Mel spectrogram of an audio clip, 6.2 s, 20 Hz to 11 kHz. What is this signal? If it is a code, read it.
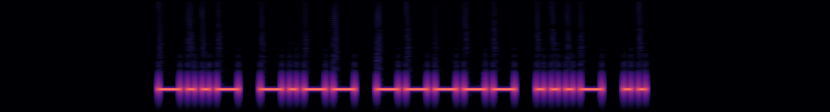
Morse code, heard as a keyed tone, about 22 wpm, 700 Hz. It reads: XY0VI
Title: Code Groups - 5 Letter:Numbers - 22wpm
